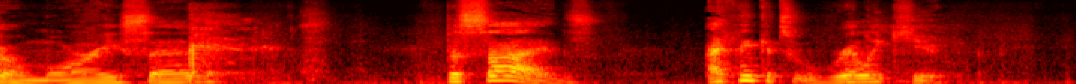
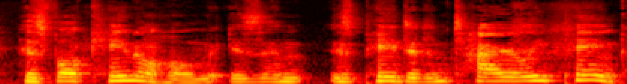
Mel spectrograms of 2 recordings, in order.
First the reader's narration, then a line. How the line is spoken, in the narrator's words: Mako laughed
